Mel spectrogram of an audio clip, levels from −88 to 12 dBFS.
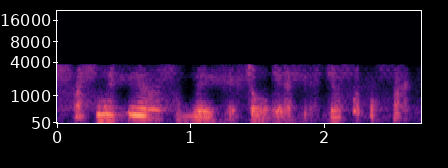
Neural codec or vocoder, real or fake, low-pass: codec, 44.1 kHz, 0.9 kbps, DAC; fake; 3.6 kHz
